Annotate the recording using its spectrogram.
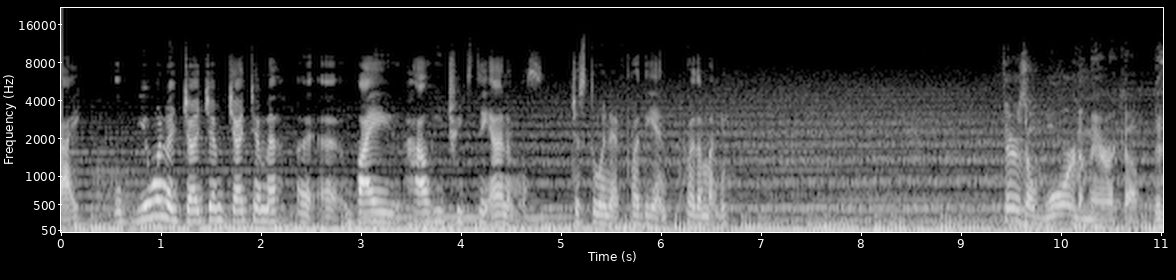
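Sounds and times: droning chord: 0:00.0 - 0:11.0
low pulsing bass: 0:00.0 - 0:11.0.

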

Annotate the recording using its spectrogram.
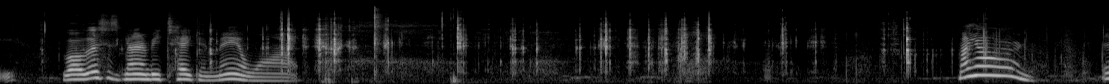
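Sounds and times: plastic toy pieces clicking: 0:01.9 - 0:09.6.

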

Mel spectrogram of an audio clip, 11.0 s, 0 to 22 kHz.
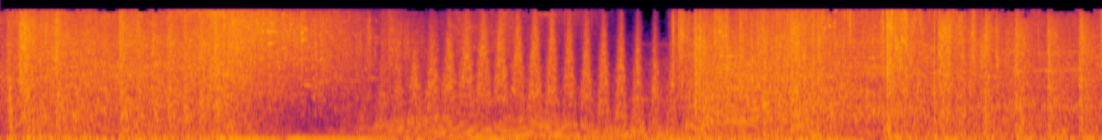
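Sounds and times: crashing breaking debris: 0:00.0 - 0:03.8, 0:06.8 - 0:11.0
trailer score: 0:00.0 - 0:11.0.

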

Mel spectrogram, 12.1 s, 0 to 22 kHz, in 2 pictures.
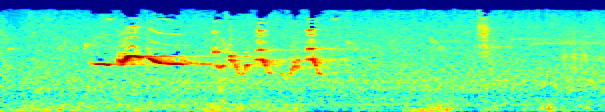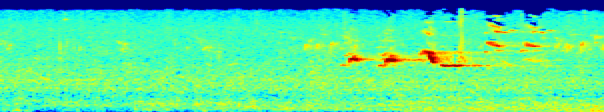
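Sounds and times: songbird singing: 0:00.0 - 0:12.0.

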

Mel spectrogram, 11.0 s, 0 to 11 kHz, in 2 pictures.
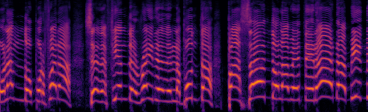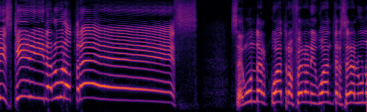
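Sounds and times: race caller shouting: 0:01.8 - 0:08.3.

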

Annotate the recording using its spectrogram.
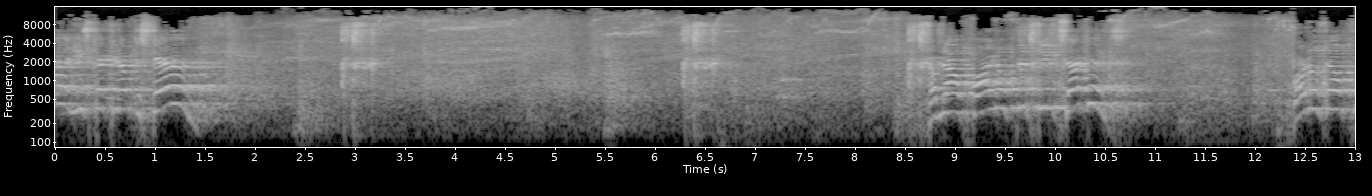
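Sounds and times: high electric motor whines: 0:00.8 - 0:13.0
rc car tyre noise: 0:01.5 - 0:12.6.

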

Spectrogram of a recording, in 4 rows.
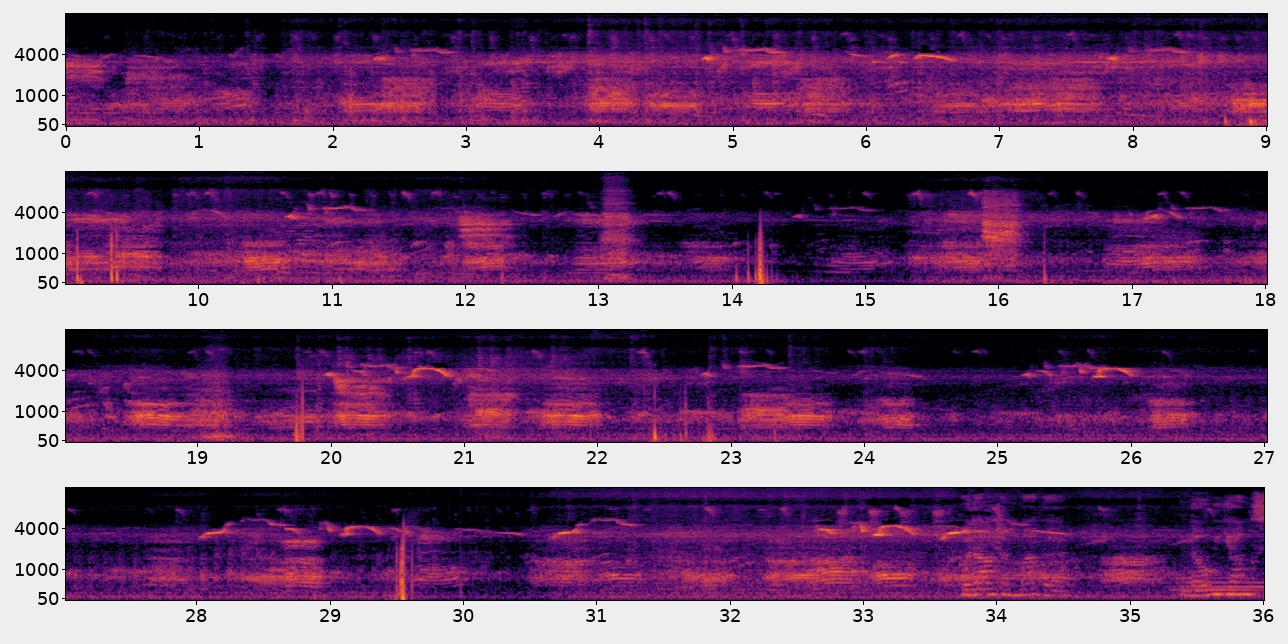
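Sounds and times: birds chirping: 0:00.0 - 0:36.0.

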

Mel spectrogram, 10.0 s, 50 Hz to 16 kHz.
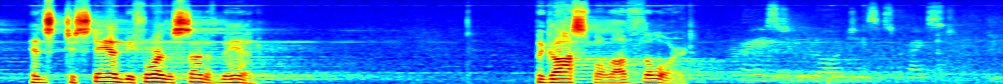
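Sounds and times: man's voice reverberating: 0:00.0 - 0:03.3, 0:05.3 - 0:08.0
faint steady high tones: 0:00.0 - 0:09.6.

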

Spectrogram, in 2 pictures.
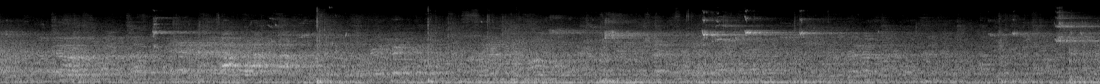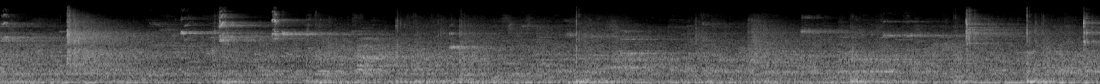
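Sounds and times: sneaker squeaks: 0:01.4 - 0:03.7, 0:04.3 - 0:08.8, 0:09.6 - 0:22.0.

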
